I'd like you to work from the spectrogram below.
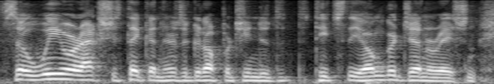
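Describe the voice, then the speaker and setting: A fairly high male voice with ordinary pitch variation. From Tyrone, Northern Ireland. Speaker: business owner, cookery school and events venue. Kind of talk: casual interview.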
